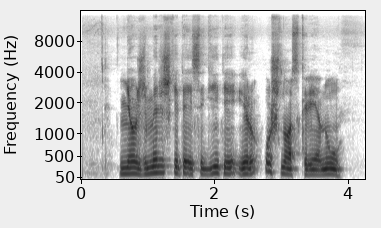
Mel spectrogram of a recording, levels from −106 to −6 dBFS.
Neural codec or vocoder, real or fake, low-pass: vocoder, 44.1 kHz, 128 mel bands every 256 samples, BigVGAN v2; fake; 14.4 kHz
